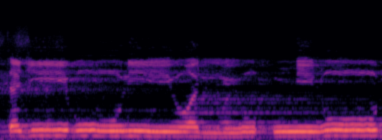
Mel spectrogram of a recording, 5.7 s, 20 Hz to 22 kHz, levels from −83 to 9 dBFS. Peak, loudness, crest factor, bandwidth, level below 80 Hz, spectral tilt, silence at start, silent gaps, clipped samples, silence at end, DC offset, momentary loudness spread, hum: -14 dBFS; -25 LUFS; 12 dB; 4.2 kHz; -62 dBFS; -8 dB/octave; 0 s; none; under 0.1%; 0 s; under 0.1%; 7 LU; none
